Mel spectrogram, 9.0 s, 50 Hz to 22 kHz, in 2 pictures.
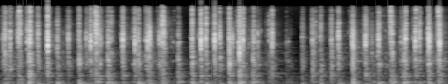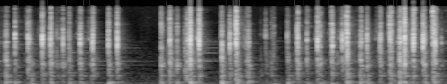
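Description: Fingertips type quickly on the beige plastic keys of a 1980s computer keyboard. A dense run of sharp, bright clicks with little ring breaks into short pauses near three seconds and again around six seconds before the rapid typing resumes.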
